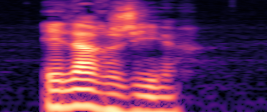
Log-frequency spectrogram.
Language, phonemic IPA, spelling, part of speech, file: French, /e.laʁ.ʒiʁ/, élargir, verb, Fr-élargir.ogg
- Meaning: to enlarge, to make larger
